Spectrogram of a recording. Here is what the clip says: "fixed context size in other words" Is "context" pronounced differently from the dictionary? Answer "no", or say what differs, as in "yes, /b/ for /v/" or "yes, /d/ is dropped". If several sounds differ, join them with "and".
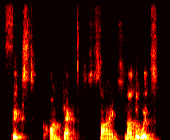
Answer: yes, /s/ is dropped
